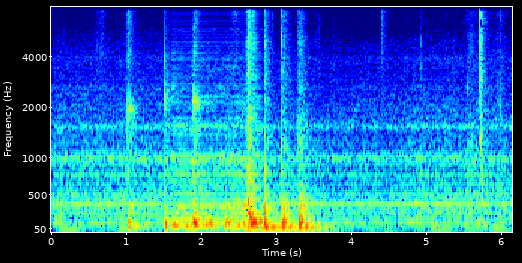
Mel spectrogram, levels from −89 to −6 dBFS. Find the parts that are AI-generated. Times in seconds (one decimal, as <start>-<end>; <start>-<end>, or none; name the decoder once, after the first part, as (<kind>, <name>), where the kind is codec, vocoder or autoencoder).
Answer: 1.6-2.8 (vocoder, HiFi-GAN)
